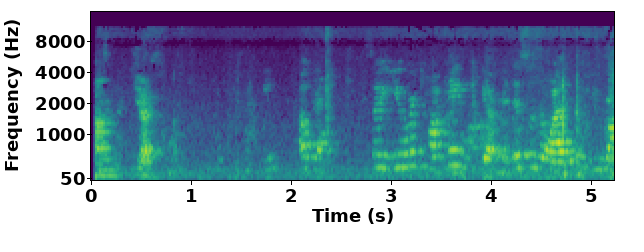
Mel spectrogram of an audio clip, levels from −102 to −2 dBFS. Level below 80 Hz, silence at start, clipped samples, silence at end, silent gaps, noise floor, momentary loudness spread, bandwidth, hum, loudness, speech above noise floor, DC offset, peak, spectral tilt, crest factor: -50 dBFS; 0.05 s; under 0.1%; 0 s; none; -50 dBFS; 15 LU; 11.5 kHz; none; -24 LUFS; 27 dB; under 0.1%; -2 dBFS; -6 dB/octave; 22 dB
